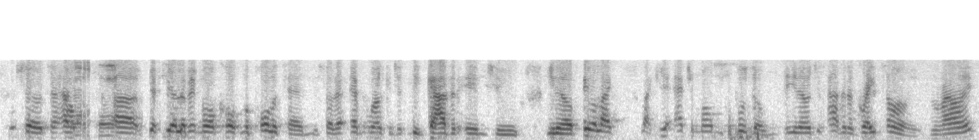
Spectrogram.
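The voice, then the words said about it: Put-on British accent. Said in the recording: “I have to go into my British accent now”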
